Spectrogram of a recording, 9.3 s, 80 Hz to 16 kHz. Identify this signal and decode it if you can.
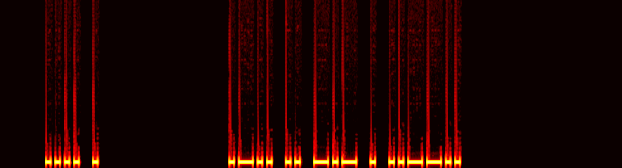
Morse code, heard as a keyed tone, about 17 wpm, 700 Hz. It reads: HE LIKE?
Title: 4x Word-Spacing - Sentences from Top 100 Words - 17wpm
